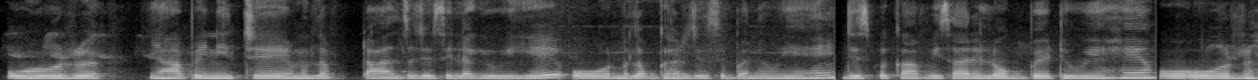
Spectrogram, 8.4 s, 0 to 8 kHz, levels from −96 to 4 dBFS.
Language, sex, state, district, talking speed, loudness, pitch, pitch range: Hindi, female, Uttar Pradesh, Etah, 195 wpm, -25 LUFS, 225 Hz, 220-230 Hz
